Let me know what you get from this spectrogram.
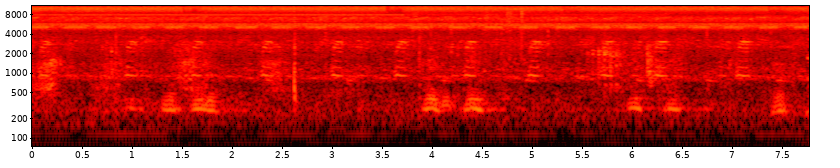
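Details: Harmonious frog croaking: brief low croaks repeated in loose clusters, some paired, over a continuous thin, high buzzing of insects.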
